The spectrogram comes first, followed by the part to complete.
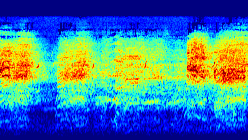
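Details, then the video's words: Sulphur-crested Cockatoo giving long, harsh, grating screeches, three drawn-out squawks in five seconds, each about a second long with brief gaps. "Okay, sulphur-crested cockatoos give off a loud, grating squawk. Let's have a listen."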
